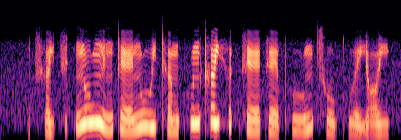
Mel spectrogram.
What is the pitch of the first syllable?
low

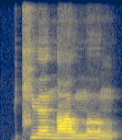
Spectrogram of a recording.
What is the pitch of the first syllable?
falling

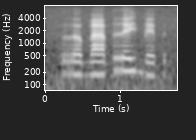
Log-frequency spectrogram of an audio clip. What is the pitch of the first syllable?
low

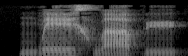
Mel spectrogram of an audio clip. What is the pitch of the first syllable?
rising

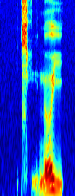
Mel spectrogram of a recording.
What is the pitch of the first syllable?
low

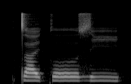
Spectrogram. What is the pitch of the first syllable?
falling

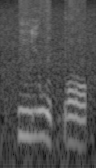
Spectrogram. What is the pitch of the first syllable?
high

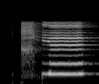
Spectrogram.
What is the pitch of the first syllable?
high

